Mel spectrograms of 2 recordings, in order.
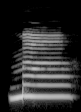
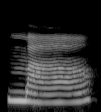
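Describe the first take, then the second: First: The pitch stays level and flat. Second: The pitch dips down and then rises. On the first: It means mother. "the first tone in Chinese is a flat tone" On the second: It means horse. "The third type of tone goes down and then up"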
